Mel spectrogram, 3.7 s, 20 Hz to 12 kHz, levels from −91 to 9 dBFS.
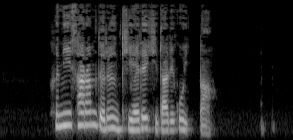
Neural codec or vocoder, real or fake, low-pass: none; real; 10.8 kHz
